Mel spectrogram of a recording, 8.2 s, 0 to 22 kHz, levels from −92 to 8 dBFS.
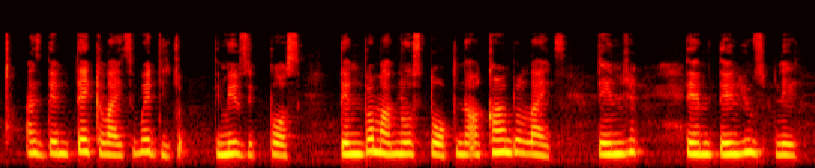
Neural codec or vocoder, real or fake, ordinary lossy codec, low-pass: autoencoder, 22.05 kHz, a latent of 192 numbers a frame, VITS, trained on one speaker; fake; none; none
